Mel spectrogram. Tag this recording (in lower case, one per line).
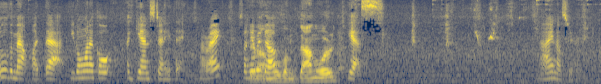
speech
